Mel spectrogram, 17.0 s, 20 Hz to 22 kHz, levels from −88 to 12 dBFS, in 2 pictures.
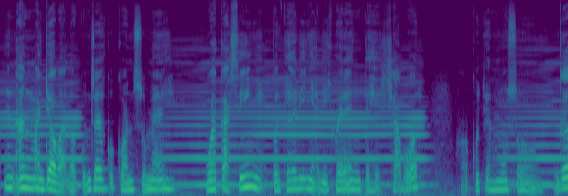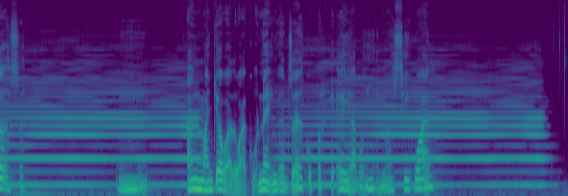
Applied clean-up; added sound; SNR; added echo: none; Bowed string instrument; 9 dB; none.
